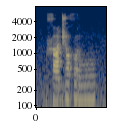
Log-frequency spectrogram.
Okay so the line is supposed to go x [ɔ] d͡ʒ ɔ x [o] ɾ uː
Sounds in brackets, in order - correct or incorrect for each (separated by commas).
incorrect, correct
